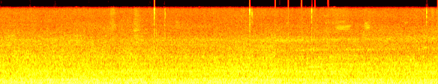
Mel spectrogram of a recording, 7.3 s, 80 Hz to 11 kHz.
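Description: Steady rumble of running gear and engine heard from inside a TransPennine Express Class 185 diesel multiple unit travelling at speed, with a few light clicks.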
